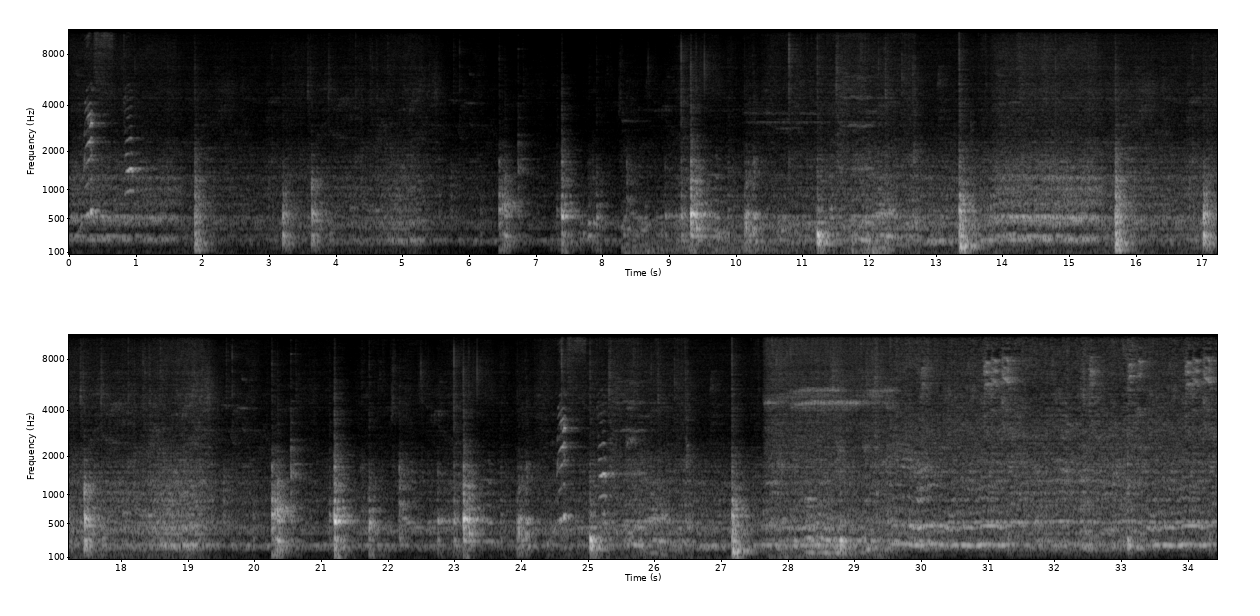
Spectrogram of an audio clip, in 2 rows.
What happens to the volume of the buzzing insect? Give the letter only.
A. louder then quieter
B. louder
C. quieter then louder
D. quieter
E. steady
B.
